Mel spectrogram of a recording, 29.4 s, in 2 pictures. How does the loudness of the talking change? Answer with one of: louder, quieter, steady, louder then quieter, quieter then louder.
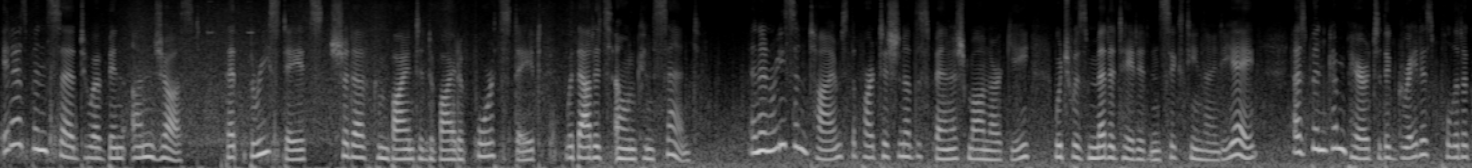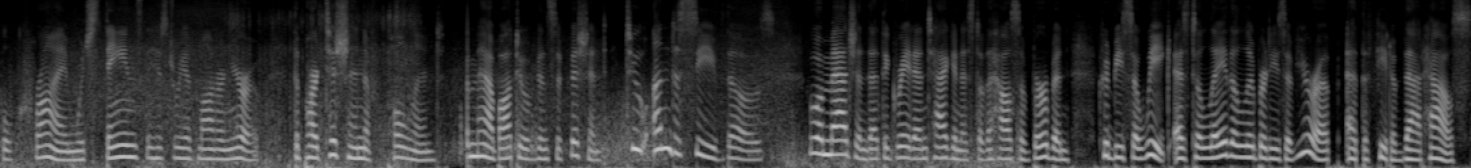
steady.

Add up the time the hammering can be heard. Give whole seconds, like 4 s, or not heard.
not heard.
